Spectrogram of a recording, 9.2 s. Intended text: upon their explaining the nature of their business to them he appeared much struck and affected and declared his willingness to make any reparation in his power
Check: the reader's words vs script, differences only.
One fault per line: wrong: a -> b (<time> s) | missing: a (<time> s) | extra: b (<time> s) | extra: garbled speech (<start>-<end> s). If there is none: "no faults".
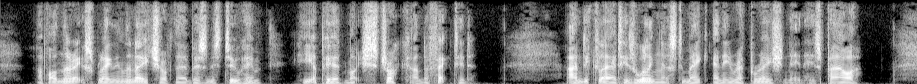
wrong: them -> him (2.4 s)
